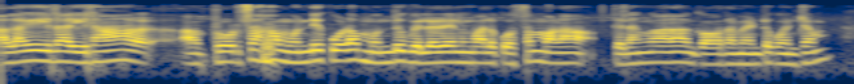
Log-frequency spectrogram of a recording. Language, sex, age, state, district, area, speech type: Telugu, male, 18-30, Telangana, Hyderabad, urban, spontaneous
